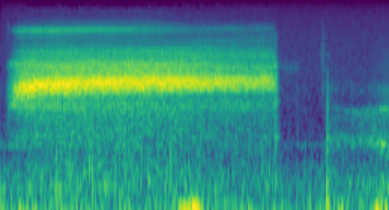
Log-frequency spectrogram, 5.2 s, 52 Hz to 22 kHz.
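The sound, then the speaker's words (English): A vape device with a single 0.3-ohm coil fired at 45 watts gives a steady, airy whistle with a hissing edge from uneven airflow during an inhale, holding about three and a half seconds, then cuts off abruptly, leaving faint background noise and a brief tick. “What you can knock is that whistle.”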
